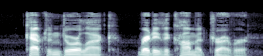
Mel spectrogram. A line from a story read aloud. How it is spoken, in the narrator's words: he said in a hard voice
